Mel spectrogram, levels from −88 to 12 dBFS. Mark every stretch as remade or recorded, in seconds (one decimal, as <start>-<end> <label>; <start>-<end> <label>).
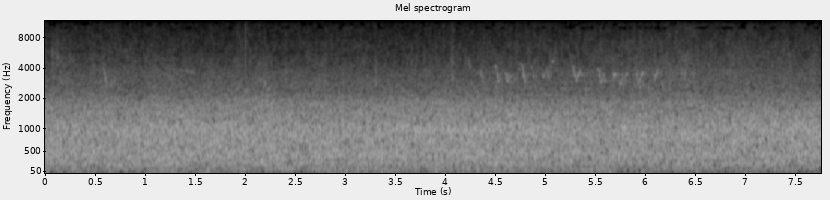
0.0-7.8 recorded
